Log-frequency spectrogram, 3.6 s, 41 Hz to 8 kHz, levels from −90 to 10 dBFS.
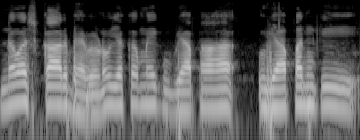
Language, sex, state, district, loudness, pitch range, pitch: Garhwali, male, Uttarakhand, Tehri Garhwal, -19 LUFS, 140-155 Hz, 145 Hz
